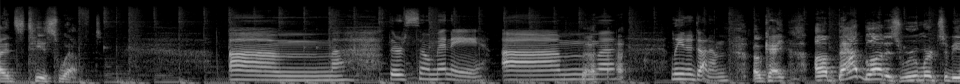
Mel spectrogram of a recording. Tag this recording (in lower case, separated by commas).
speech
